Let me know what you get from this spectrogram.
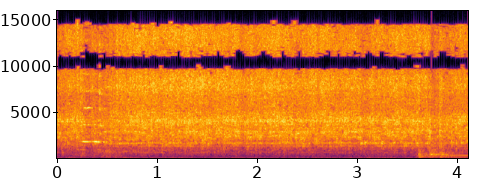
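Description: Food sizzling steadily in hot oil in a wok on a gas stove.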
